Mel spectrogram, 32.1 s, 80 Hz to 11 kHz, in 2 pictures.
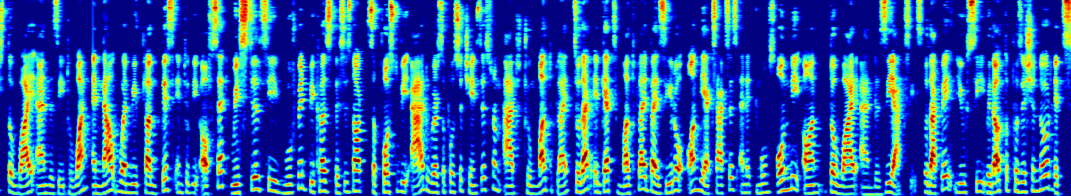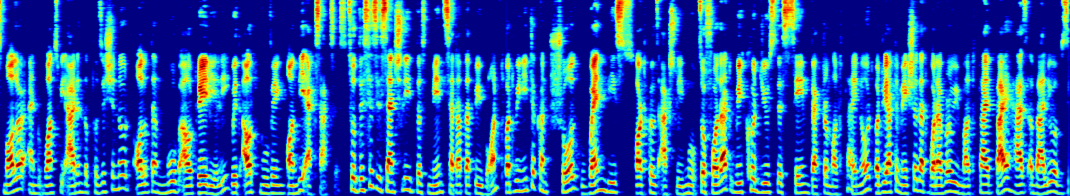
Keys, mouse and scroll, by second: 1.7 click, 2.8-3.4 drag, 5.0 drag, 6.8-8.4 drag, 11.5-11.8 middle drag, 13.2-14.5 middle drag, 14.8 click, 15.1 ctrl+right click, 17.2-18.0 drag, 19.3 middle click, 21.3-22.0 scroll down 4, 22.1-23.0 drag, 23.6-24.3 drag, 24.6 scroll up 2, 26.5 scroll up 4, 26.5 click, 27.6 click, 29.3 middle click, 30.0 scroll up 1.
